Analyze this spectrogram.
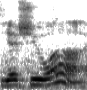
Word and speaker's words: Yeshua: that's not his name his name's not yeshu it's yeshua and there's certainly an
